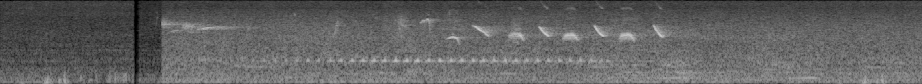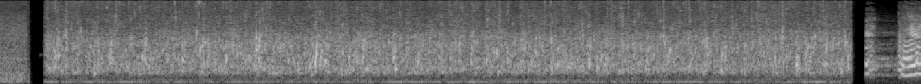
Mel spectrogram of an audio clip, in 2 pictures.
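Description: Small birds chirping in short, quick calls, with a rapid trill underneath. About seven seconds in, this cuts to a steady splashing and trickling of water.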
